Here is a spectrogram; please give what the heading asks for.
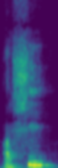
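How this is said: The double L sounds like a 'sh' sound. "na variedade rio-platense nós vamos ler axi"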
